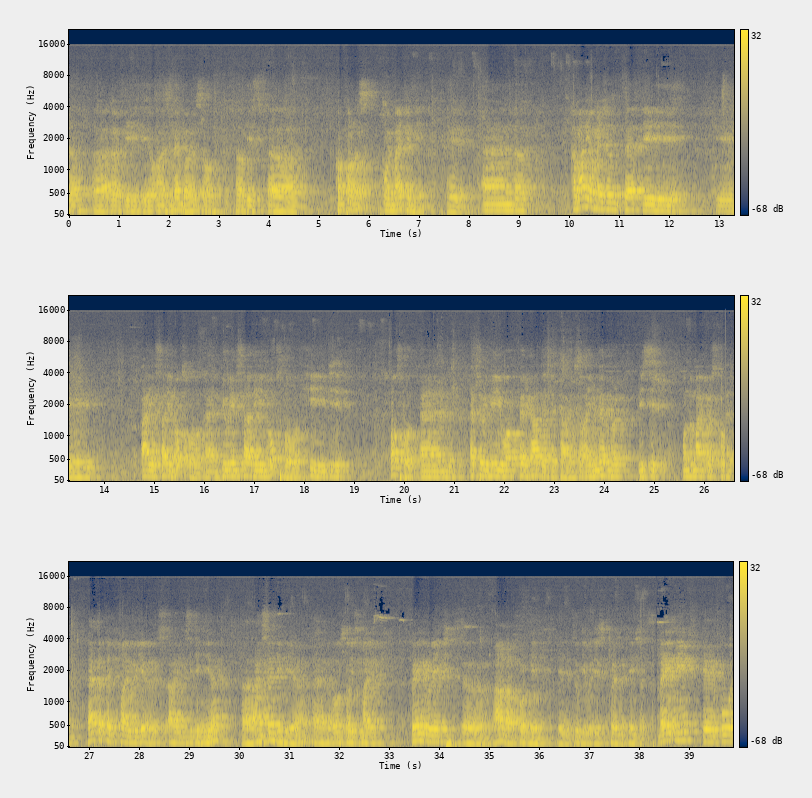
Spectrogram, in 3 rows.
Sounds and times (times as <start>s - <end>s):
Speech: 0.0s - 9.4s, 10.0s - 14.0s, 14.6s - 19.0s, 19.7s - 39.8s.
